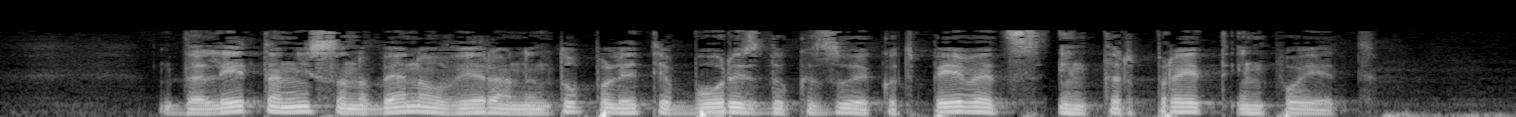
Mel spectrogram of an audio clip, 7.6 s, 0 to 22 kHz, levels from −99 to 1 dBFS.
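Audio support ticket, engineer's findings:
MP3 compression, throughout. Hard treble ceiling near 8.4 kHz on the speech; sibilants dulled, watery swirl in quiet detail, smeared onsets. Likely cause: low-rate MP3 encode, damage consistent with roughly 34 kbps. Encoder short of bits, so it drops everything above the cutoff and zeroes weak frequency lines, which flicker on and off between frames and produce the swirl. Damage plainly audible.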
